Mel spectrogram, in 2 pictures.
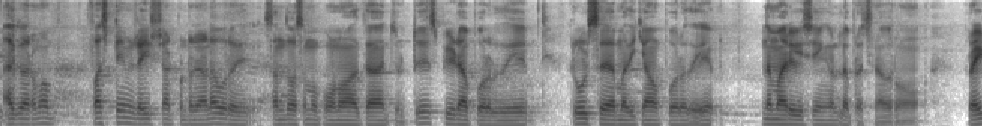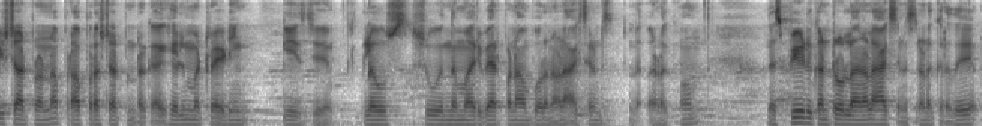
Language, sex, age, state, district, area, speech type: Tamil, male, 18-30, Tamil Nadu, Sivaganga, rural, spontaneous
